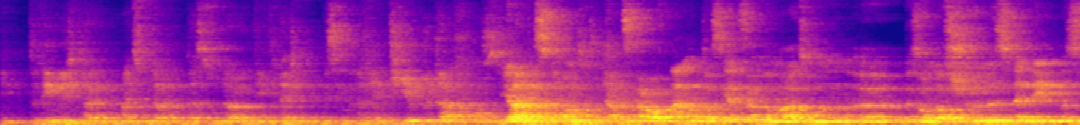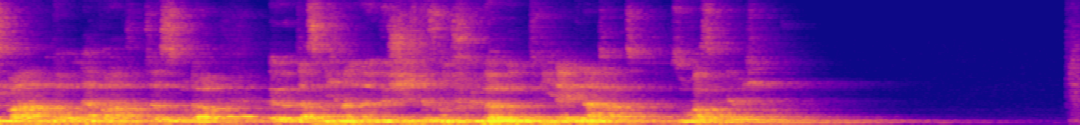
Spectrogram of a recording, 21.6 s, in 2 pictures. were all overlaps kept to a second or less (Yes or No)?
No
